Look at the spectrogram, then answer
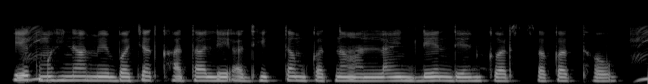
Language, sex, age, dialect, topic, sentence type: Chhattisgarhi, female, 25-30, Northern/Bhandar, banking, question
